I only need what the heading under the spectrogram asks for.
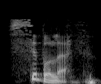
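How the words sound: It begins with an s sound, Ephraimite style.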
